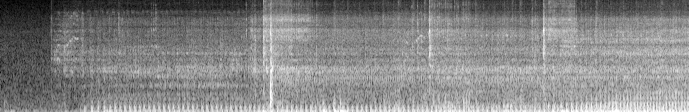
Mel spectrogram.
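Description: Dirt bike engines idle and rumble close by.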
